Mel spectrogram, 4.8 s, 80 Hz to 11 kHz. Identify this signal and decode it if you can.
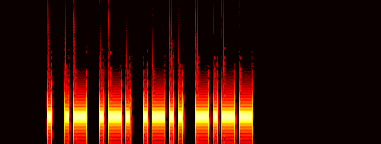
Morse code, heard as a keyed tone, about 22 wpm, 700 Hz. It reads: EARLY
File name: 5 Letter Words - First 3 Letters Given - 22wpm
